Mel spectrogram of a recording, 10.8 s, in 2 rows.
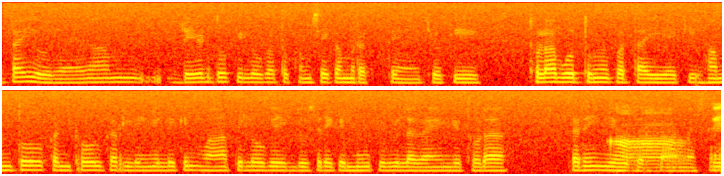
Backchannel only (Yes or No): No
